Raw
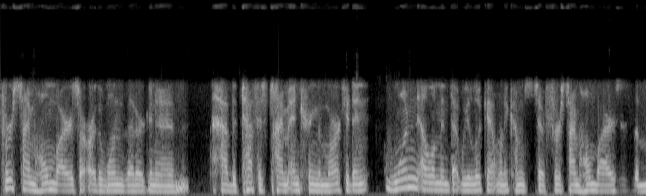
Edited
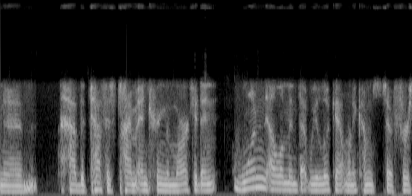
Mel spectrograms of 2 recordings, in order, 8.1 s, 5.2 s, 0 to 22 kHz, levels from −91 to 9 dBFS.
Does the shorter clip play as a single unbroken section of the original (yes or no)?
yes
